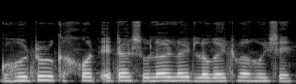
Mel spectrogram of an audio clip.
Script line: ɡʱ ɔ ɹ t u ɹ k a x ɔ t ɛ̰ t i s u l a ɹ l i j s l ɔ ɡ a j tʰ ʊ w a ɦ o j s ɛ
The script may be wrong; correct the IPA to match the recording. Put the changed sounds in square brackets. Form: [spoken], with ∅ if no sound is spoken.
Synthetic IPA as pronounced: ɡʱ ɔ ɹ t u ɹ k a x ɔ t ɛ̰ t [a] s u l a ɹ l [a] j [t] l ɔ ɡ a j tʰ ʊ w a ɦ o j s ɛ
